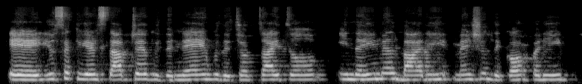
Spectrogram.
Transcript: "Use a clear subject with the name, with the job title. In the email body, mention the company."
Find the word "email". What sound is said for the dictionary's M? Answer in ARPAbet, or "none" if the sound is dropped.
M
